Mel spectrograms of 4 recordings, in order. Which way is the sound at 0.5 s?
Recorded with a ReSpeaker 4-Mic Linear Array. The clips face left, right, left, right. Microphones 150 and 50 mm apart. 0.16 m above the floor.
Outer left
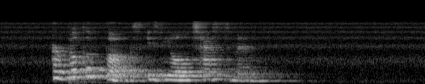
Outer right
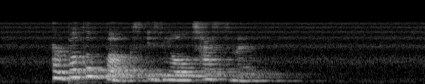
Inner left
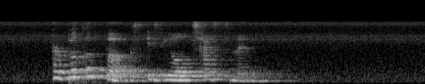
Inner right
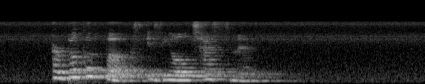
25° right (ahead or behind).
